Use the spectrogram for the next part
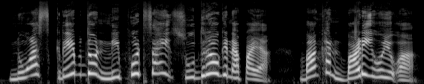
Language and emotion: Santali, angry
